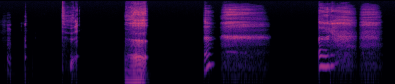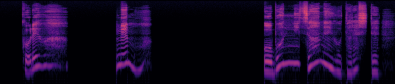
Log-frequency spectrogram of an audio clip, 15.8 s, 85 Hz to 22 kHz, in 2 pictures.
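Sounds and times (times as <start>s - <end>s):
loud throaty burp: 1.3s - 1.6s, 2.5s - 3.0s
breathy sighs: 2.5s - 3.0s
short wordless vocal sounds: 2.5s - 3.0s
soft grunts: 2.5s - 3.0s
speech: 8.4s - 9.2s, 10.3s - 11.0s, 13.2s - 15.7s.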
